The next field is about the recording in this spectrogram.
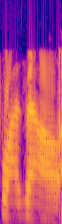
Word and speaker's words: Wazell: Yes, Wazell. – Wazell. Okay, got it. – Yep. I sometimes tell people it's like Madame Wazell, but you just take the madam off.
